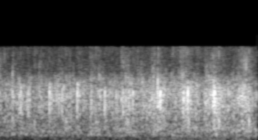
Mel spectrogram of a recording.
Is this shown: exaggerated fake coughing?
no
